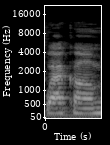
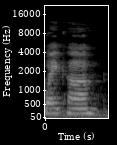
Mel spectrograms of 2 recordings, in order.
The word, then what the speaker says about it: Wacom: is why I like the way Emily pronounced Wacom, not Wacom. Yeah, makes sense to me. I mean, the A is a soft, you know, A sound.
